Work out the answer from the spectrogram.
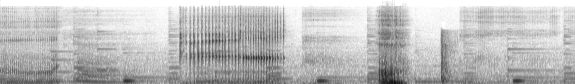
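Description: Low, rumbling, throaty bursts over background music, then a loud belch-like burst; a burp in an advert, not a medical recording.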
